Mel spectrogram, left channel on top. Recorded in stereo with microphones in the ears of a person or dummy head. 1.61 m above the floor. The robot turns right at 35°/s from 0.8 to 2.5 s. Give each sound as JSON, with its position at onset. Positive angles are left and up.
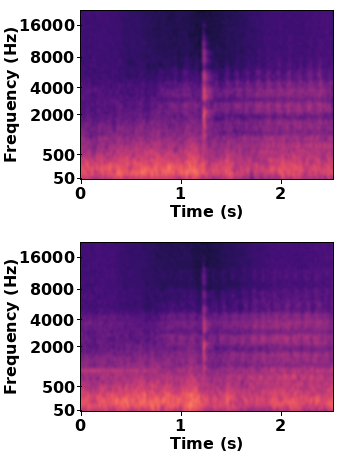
{"t": 1.2, "sound": "tapping", "side_deg": 20}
